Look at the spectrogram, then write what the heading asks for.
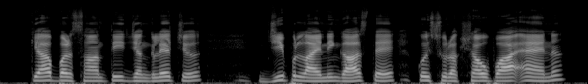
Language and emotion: Dogri, fearful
